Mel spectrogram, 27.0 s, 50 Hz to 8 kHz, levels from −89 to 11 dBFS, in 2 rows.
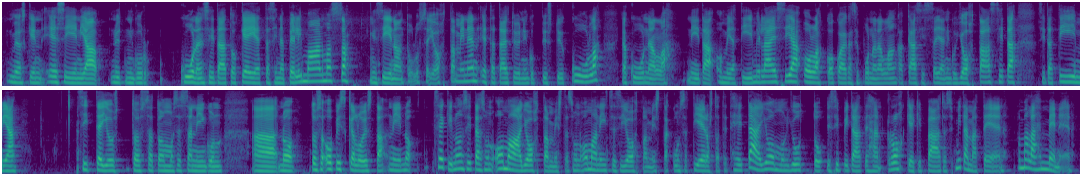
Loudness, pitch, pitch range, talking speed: -29 LUFS, 180 Hz, 170-200 Hz, 185 wpm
